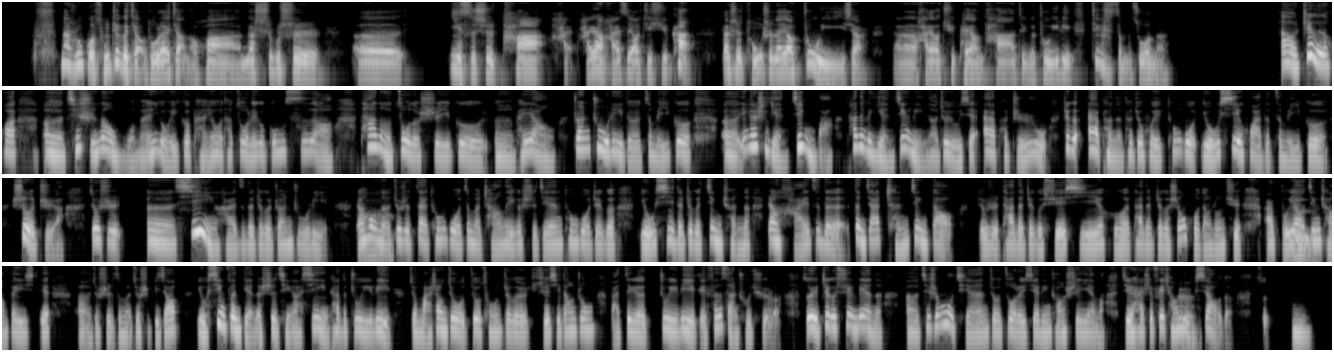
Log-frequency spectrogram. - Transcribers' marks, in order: teeth sucking; teeth sucking
- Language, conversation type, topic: Chinese, podcast, 你怎么看短视频对注意力的影响？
